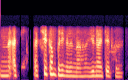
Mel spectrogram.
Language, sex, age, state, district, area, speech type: Urdu, female, 18-30, Bihar, Saharsa, rural, conversation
